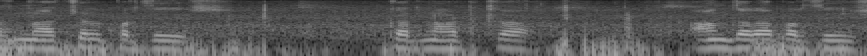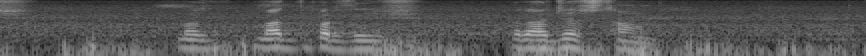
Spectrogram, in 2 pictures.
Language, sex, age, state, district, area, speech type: Punjabi, male, 45-60, Punjab, Kapurthala, urban, spontaneous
